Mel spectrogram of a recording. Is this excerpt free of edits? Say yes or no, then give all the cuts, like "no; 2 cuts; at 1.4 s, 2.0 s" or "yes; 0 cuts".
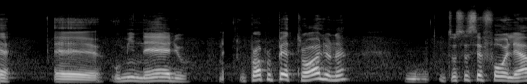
no; 2 cuts; at 2.2 s, 4.3 s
